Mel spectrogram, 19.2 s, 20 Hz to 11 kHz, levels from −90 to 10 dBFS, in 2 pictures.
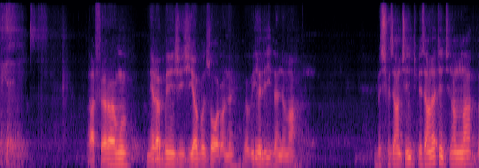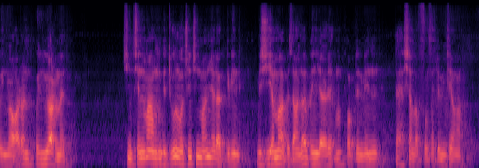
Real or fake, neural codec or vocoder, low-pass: fake; codec, 16 kHz in and 24 kHz out, 0.8 kbps, FocalCodec, streaming, 65536 codes; 9.9 kHz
